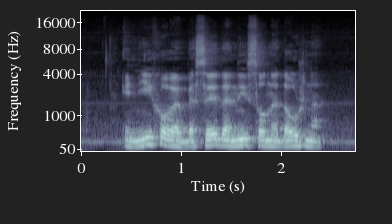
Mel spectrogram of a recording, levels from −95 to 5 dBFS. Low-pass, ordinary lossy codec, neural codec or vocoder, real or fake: 19.8 kHz; none; vocoder, 48 kHz, 128 mel bands, Vocos; fake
